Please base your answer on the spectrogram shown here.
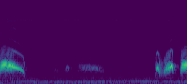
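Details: Female spotted dove: a long husky coo fades out, then after a soft murmured note a new phrase begins with two short clipped notes and a drawn-out coo, over a steady low hum.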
